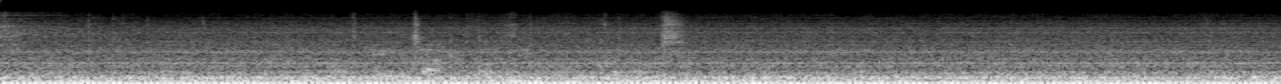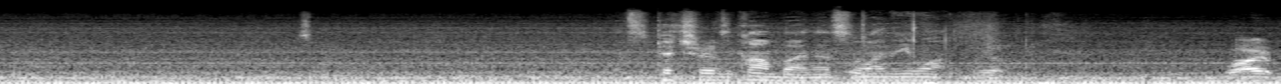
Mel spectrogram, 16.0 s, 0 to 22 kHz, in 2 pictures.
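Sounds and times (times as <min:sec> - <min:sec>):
combine engine drone: 0:00.0 - 0:16.0
faint steady whine: 0:00.0 - 0:16.0.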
